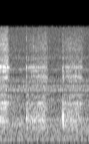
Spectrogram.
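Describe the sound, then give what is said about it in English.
A brush sweeps back and forth across the outside of a typewriter in soft raspy strokes, a few repeated swishes with small clicks between them, and no voices. “just by brushing the outside.”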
